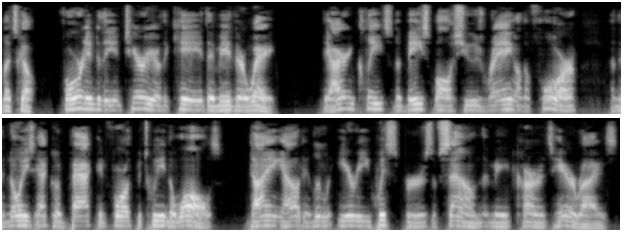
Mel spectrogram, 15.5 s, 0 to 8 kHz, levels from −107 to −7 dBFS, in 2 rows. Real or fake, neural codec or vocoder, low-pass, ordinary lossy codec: real; none; 7.2 kHz; MP3, 48 kbps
